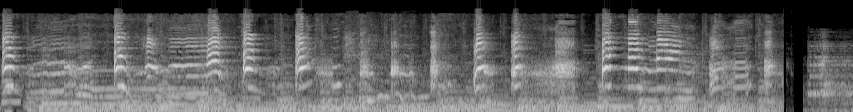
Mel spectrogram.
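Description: A corgi puppy barking in a rapid stream of short, high yips, roughly two a second, over background music.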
